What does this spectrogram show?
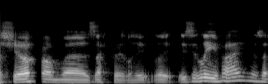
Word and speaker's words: Levi: Yeah, he kind of stole the show from Zachary Is it Levi? Is that how you pronounce it? Yeah, that's how I pronounce it. I've heard it pronounced Levy, but I think it is Levi.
